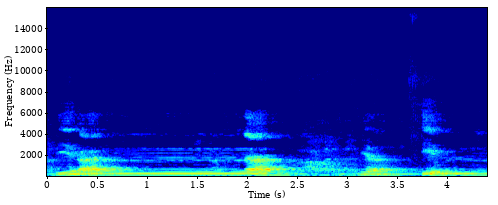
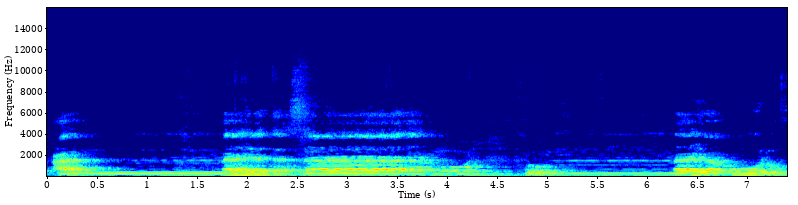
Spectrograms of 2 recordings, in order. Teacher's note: Ba tasydid tidak bisa menjadi gunah ba hanya dua saja, nun dengan mim saja. Gunah nun musyaddadah, gunah mim musyaddadah. Cara membacanya ditahan.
